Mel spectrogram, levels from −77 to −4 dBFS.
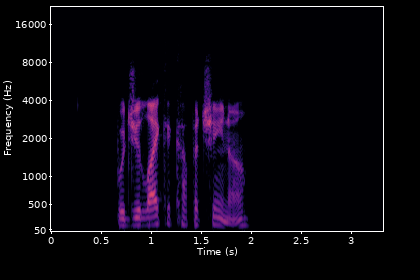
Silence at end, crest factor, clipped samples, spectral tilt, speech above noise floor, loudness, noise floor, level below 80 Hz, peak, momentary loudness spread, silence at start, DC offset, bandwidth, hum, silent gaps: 1.4 s; 26 dB; under 0.1%; -2 dB/octave; over 50 dB; -37 LUFS; under -90 dBFS; -90 dBFS; -16 dBFS; 14 LU; 0.65 s; under 0.1%; 13 kHz; none; none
